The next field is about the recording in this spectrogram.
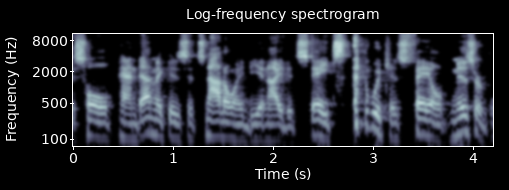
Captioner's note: coughs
